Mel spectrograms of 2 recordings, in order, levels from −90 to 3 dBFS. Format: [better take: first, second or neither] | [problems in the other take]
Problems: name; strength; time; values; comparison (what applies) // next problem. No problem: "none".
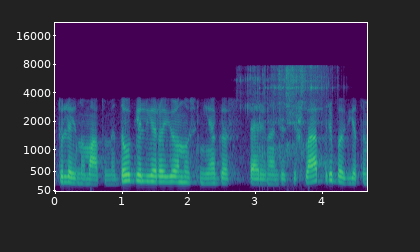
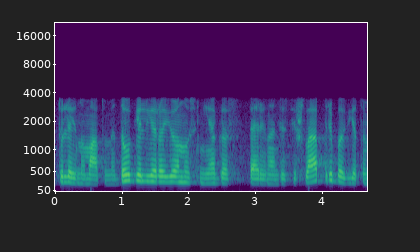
second | background sound (Coin (dropping) / Glass); 13 dB below the speech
